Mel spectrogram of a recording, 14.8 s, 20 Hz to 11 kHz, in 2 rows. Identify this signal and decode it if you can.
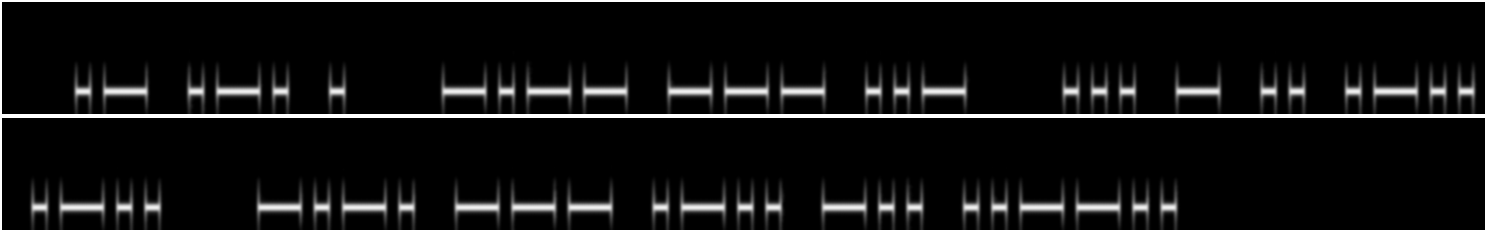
Morse code, heard as a keyed tone, about 17 wpm, 700 Hz. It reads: ARE YOU STILL COLD?
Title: Sentences from Top 400 Words 17wpm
